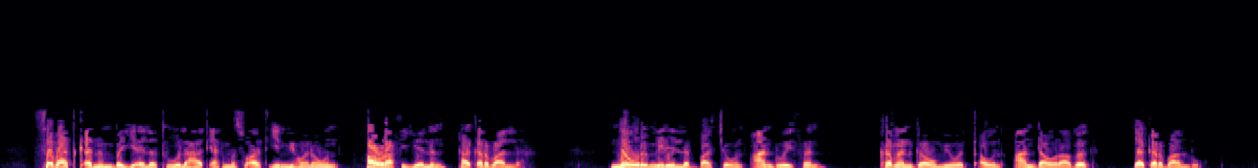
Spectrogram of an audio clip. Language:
Amharic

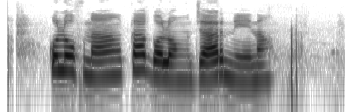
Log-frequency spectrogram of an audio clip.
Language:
Masana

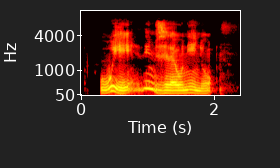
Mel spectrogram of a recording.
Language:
Kabyle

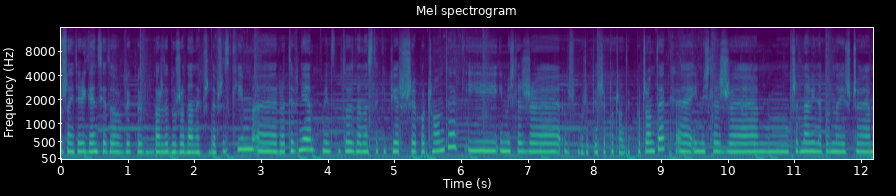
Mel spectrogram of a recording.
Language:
Polish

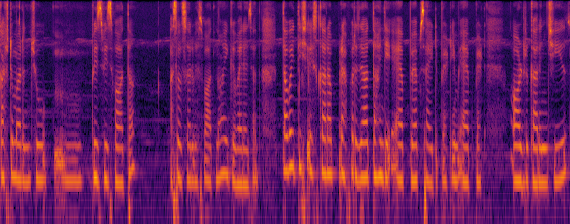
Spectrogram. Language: Kashmiri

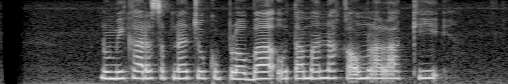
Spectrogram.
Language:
Sundanese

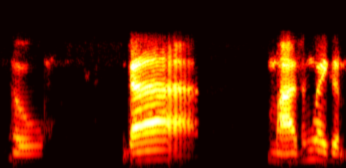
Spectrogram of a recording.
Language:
Bodo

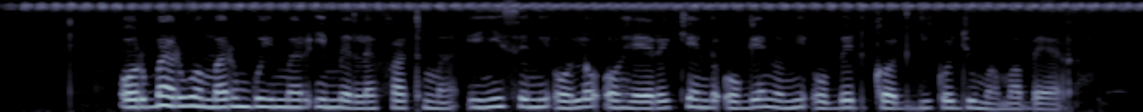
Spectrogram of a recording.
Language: Luo (Kenya and Tanzania)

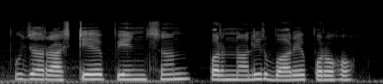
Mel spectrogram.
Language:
Magahi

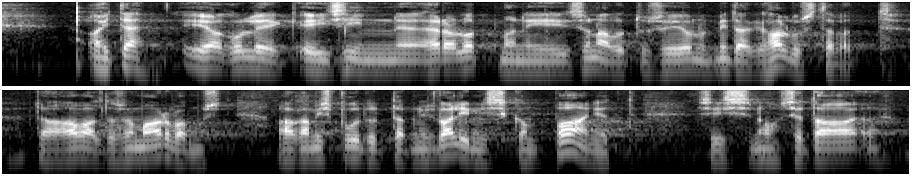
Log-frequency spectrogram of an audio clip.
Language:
Estonian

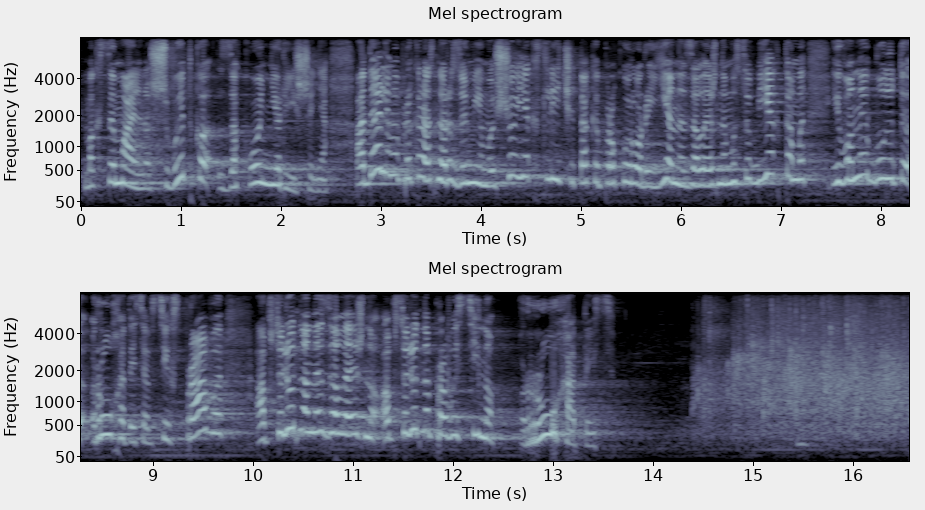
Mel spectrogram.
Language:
Ukrainian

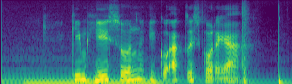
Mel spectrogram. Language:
Javanese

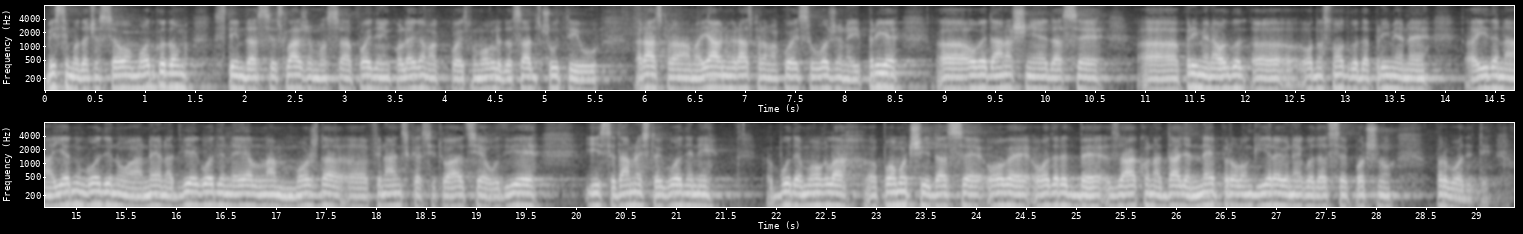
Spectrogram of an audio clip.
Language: Croatian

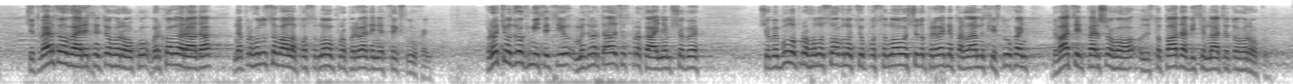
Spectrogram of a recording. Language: Ukrainian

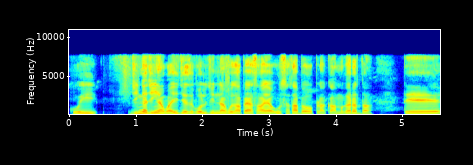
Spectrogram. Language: Dogri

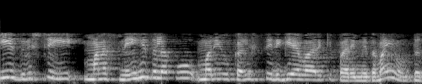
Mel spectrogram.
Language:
Telugu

